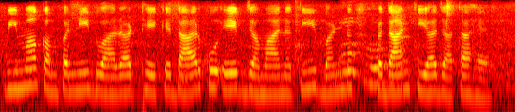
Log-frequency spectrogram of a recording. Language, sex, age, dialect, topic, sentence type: Hindi, male, 18-24, Marwari Dhudhari, banking, statement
